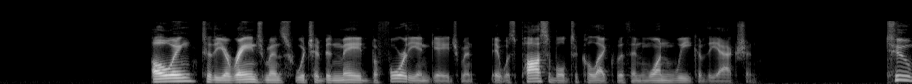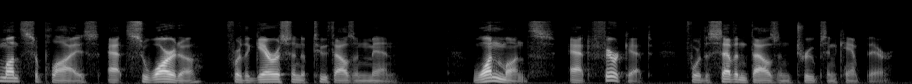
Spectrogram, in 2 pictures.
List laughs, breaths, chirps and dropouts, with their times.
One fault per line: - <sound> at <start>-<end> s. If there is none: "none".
none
